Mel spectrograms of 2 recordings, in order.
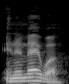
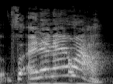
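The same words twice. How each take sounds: First: Said in the usual way. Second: High-pitched, incredulous repeat of the question; incredulous echo. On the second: Retold or imitated. Shopkeeper retelling shock at customer's deadline, incredulous. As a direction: shoot the pitch right up in mock disbelief.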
